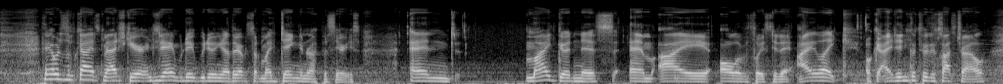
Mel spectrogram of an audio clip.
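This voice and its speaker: A very fast pace over noticeable background noise. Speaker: gaming video creator. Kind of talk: let's play commentary with reading game text aloud. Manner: halting, many restarts.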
